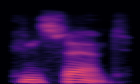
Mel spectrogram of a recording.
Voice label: "consent", American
